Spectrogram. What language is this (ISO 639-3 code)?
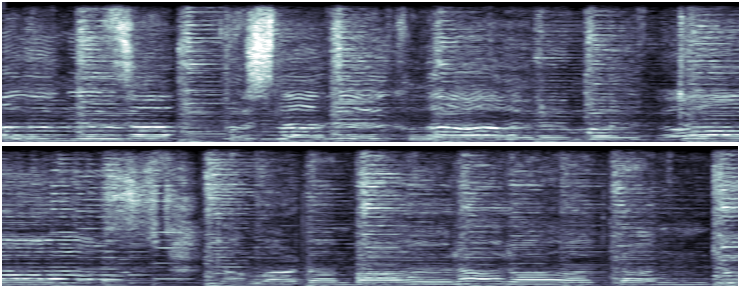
tur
